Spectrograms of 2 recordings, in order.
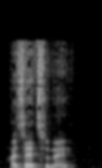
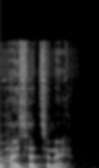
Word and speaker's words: Hisatsune: Hisatsune. – That's the one, yeah, that one. – Rio Hisatsune.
